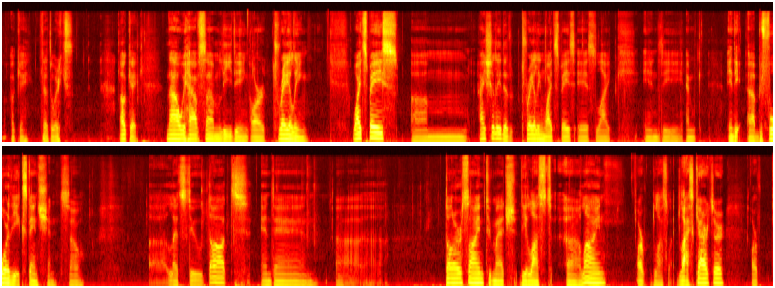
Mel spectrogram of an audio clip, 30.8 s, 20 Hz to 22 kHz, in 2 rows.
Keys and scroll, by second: 0.9-3.3 typing, 4.6-5.2 typing, 6.8-8.6 typing, 10.9-13.5 typing, 12.4 Escape, 18.9-21.2 typing, 20.0 Escape, 21.6 Escape, 22.9-24.9 typing.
